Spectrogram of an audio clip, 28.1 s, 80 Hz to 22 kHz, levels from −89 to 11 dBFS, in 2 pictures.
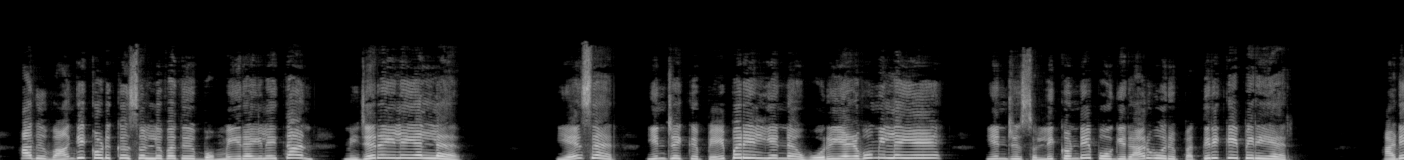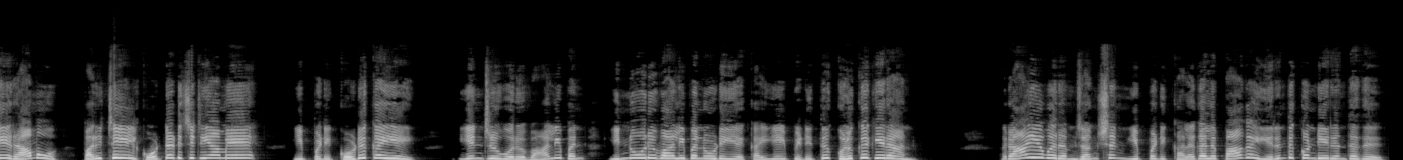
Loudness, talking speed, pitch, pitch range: -15 LUFS, 95 wpm, 345 Hz, 290-410 Hz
